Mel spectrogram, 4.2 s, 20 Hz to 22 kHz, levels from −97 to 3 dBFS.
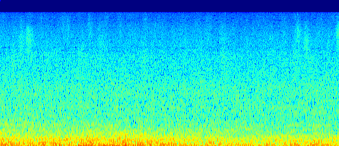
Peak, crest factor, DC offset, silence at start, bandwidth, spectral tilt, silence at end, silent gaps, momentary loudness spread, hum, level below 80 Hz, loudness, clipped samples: -6 dBFS; 16 dB; under 0.1%; 0 s; 15.5 kHz; -6 dB/octave; 0 s; none; 5 LU; none; -26 dBFS; -26 LUFS; under 0.1%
